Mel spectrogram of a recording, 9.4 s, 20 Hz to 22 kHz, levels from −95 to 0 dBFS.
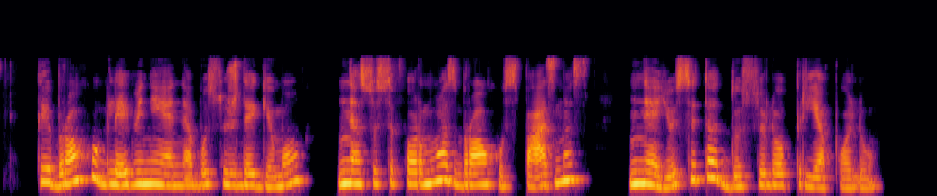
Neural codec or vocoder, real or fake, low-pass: none; real; 7.2 kHz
